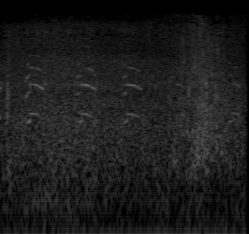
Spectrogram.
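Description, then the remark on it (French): Several seagull cries ring out from rocks on a beach not far away, over a steady wash of surf, the calls faint and scattered against the soft rush of waves. “Le silence est rompu par le chant des mouettes.”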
